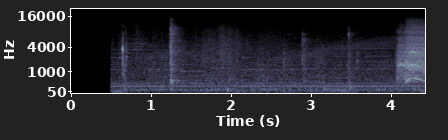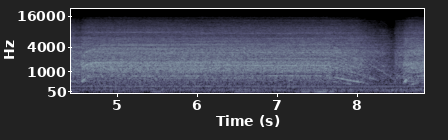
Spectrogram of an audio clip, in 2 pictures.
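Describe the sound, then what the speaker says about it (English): Power tool or impact driver working on the clutch spring bolts of a Suzuki GSXR 600 with a 10mm socket, a few faint clicks first, then a loud steady whirring drone holding for several seconds. "you're gonna take a 10mm socket, and you're gonna undo your springs, the spring bolts"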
